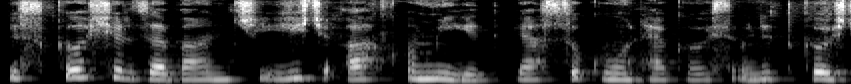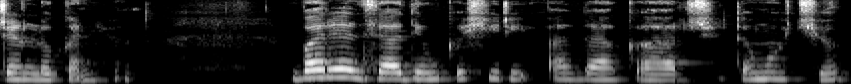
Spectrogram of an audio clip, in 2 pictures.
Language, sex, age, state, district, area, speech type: Kashmiri, female, 60+, Jammu and Kashmir, Ganderbal, urban, spontaneous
